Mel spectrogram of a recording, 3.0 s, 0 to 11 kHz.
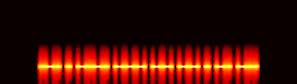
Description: Morse code, heard as a keyed tone, about 44 wpm, 700 Hz. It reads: RECOMMEND
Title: Top 1001-1250 Words 45wpm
